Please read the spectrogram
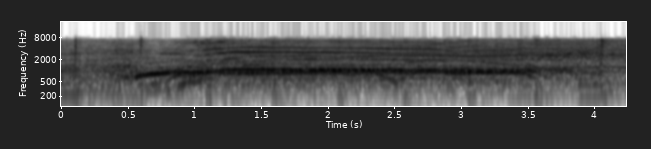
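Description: Stadium concert crowd screaming and cheering. Several high-pitched screams rise together about half a second in, hold, and fall away near the end.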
